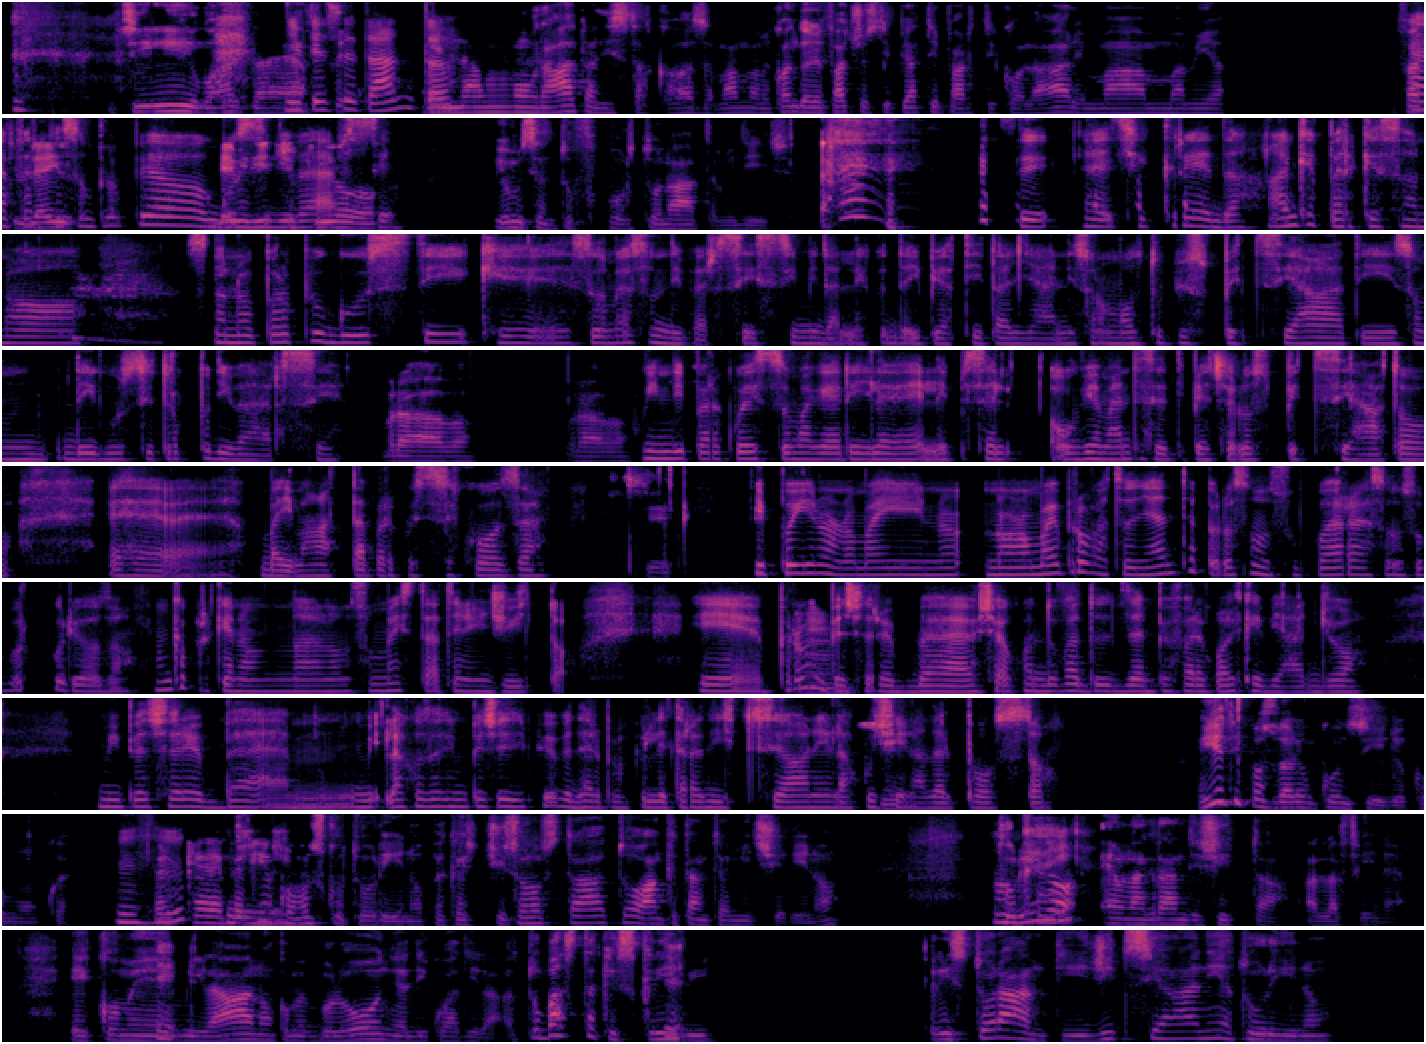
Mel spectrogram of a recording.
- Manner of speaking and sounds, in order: chuckle; tapping; laugh; other background noise; tongue click
- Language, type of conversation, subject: Italian, unstructured, Hai un ricordo speciale legato a un pasto in famiglia?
